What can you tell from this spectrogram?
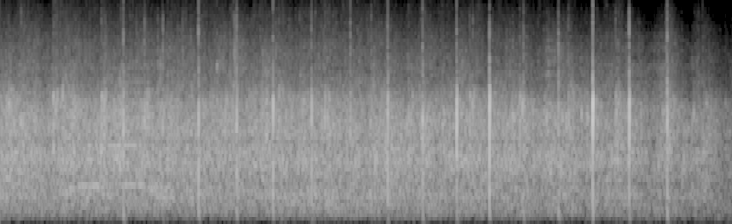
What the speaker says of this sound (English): So please help me give Jamie a big round of applause so she understands how much we appreciate her work.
